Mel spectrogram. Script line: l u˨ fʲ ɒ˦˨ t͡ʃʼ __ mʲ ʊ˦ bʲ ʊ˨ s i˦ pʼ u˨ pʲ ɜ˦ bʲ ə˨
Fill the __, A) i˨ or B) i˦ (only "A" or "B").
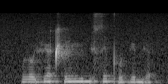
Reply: B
